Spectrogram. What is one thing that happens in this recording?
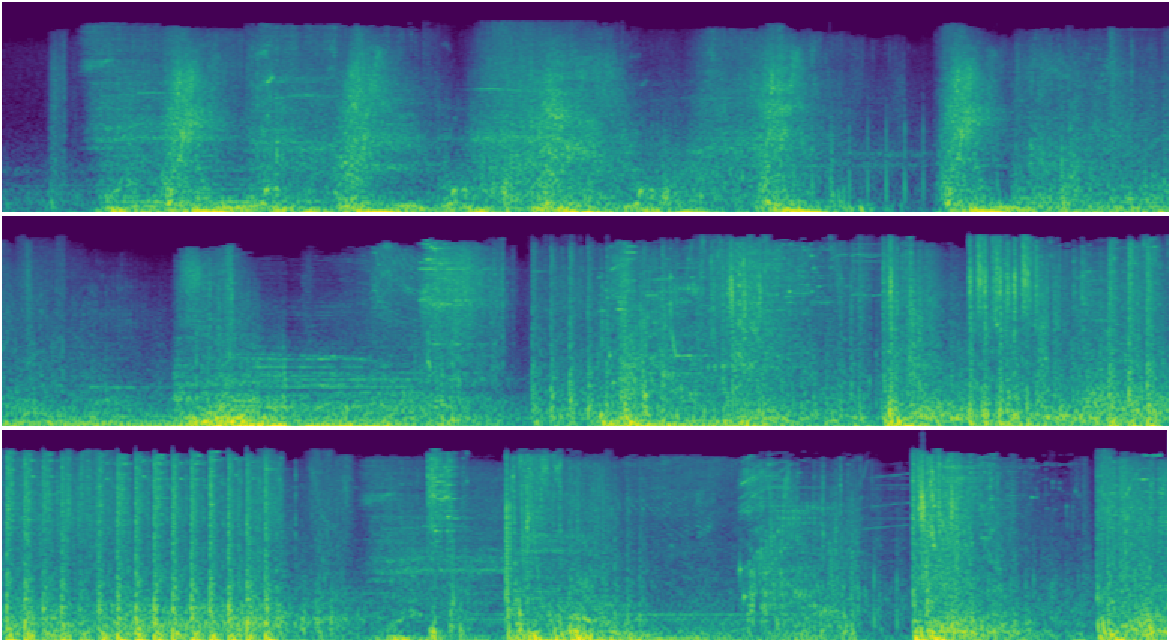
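Footsteps run over sand and gravel.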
